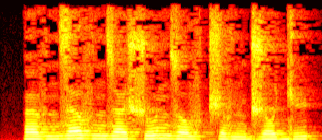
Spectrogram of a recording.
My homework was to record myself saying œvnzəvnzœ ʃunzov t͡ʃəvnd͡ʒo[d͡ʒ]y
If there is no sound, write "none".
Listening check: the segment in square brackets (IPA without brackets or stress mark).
ɟ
